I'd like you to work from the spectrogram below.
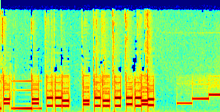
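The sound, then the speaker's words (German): A random number is dialed on the Deutsche Telekom network: a quick series of about a dozen telephone keypad tones, short two-pitch beeps in an uneven rhythm, followed by three rising steady tones like an out-of-service signal. No one speaks. “Ich mache nochmal eine Zufallsanwahl, ja?”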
